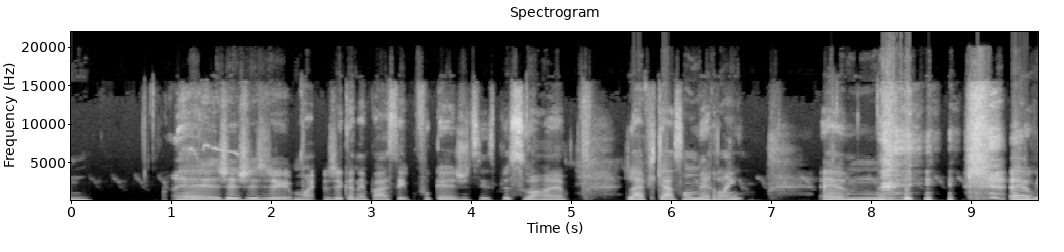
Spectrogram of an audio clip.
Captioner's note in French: rires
